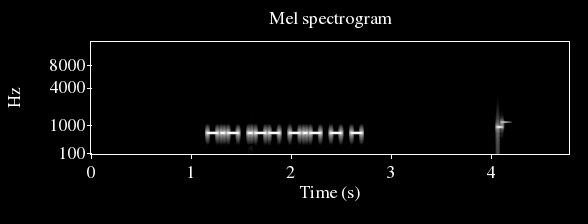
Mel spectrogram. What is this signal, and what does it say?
Morse code, heard as a keyed tone, about 36 wpm, 700 Hz. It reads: KWKTT
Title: Code Groups - 5 Letters - 35wpm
